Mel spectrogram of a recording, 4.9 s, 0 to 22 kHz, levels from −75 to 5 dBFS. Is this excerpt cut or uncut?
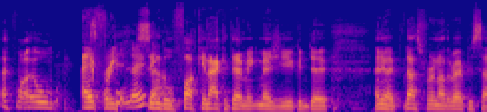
uncut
